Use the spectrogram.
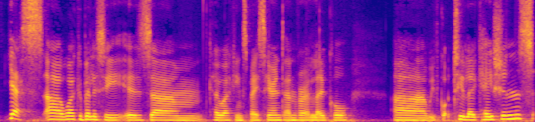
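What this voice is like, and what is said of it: Speaks with a noticeable foreign accent. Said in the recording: “I love your accent so much ... I've got a frog in my throat”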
